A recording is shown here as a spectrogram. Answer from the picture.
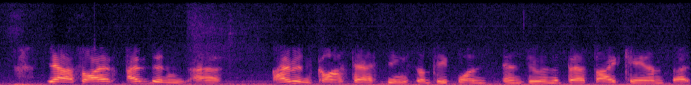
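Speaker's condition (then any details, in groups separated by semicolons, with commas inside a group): Cerebellar ataxia; degenerative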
